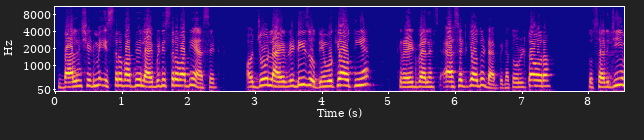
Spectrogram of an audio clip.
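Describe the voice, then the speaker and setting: During a revision session, a male teacher repeatedly asks rhetorical questions and often gives his own soft one-word answers. His voice is high-pitched, clear, and resonant.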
